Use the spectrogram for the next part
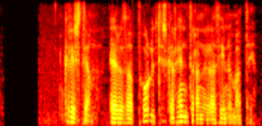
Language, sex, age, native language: Icelandic, male, 50-59, Icelandic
